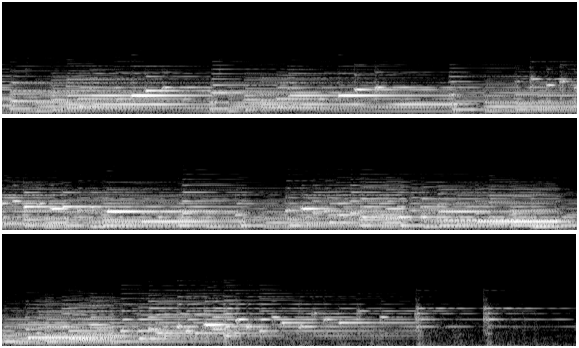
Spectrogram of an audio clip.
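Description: Grand piano played solo: a flowing passage of chords and melody with sustained notes, growing quieter near the end as the piece closes.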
